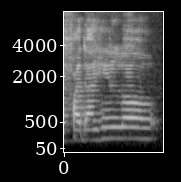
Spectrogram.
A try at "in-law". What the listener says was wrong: you can't even make a clear pronunciation. It is in-law. You are using I to call H. In-law.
